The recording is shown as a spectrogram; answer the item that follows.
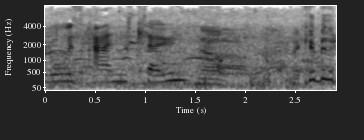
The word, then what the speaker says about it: Rose and Crown: Yeah, we've never seen anybody other than people from the UK who can pronounce this correctly, so all we hear is Rosencrown. It's never the Rose and Crown.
